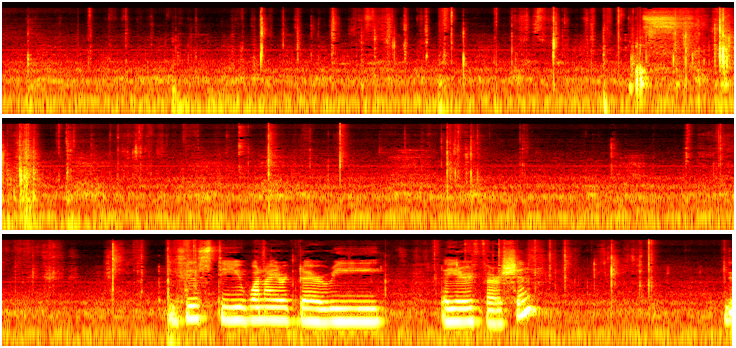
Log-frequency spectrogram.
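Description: Plastic sleeves crinkle and rustle as cards are handled.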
